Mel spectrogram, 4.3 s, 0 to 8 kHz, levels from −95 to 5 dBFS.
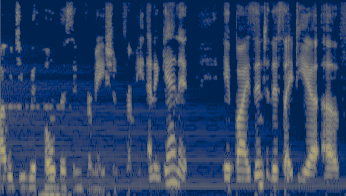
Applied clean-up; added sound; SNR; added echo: classical method spectral subtraction.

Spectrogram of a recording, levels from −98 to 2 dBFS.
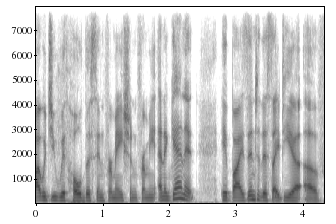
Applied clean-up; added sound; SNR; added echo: none; none; none; none.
